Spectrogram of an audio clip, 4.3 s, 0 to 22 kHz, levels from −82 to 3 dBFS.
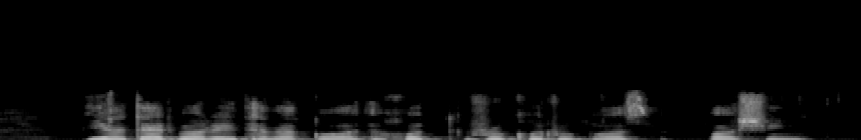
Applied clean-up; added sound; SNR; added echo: none; none; none; none.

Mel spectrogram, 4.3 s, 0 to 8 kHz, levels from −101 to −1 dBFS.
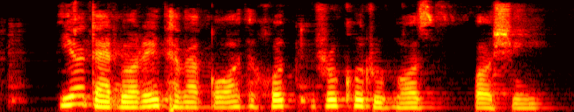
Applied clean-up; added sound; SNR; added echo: neural mask model DeepFilterNet 3.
